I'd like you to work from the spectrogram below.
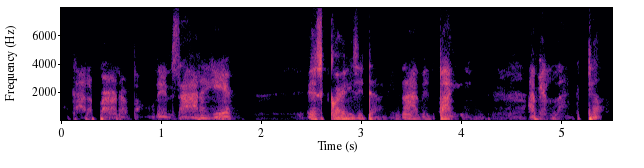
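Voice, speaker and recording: A man's voice: very high-pitched, lively intonation, creaky, husky, no echo, studio quality, voice pushed up, full character voice. A man voicing a nervous jailed man who whispers frantically into a smuggled phone. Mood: hushed, panicky. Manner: hushed, rushed whisper.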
